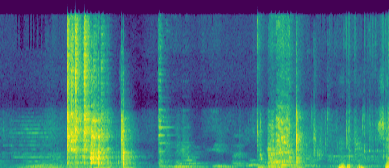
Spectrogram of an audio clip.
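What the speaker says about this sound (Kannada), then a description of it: "ಕುಕ್ಕರ್ ಮುಚ್ಚಳ ತೆಗಿತಾ ಇದ್ದೀನಿ." A pressure cooker lid being opened after the whistles, with several metallic clanks and scrapes of pot and lid close by, mixed with brief speech.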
